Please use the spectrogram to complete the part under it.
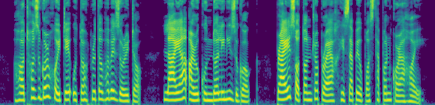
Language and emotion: Assamese, neutral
